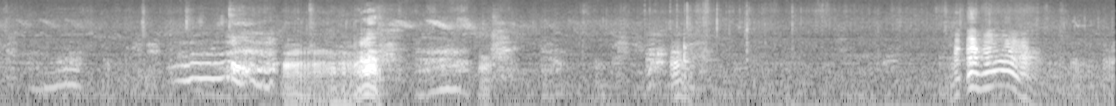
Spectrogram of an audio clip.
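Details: Cubs at a hyena den, heard from very near, give short arching whines that rise and fall, in scattered bursts with one louder squeal near the end; quiet background hiss between calls.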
